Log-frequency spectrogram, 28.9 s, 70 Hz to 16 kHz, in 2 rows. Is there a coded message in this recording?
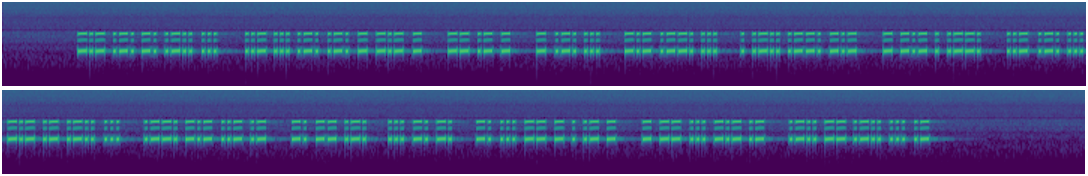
Yes: Morse code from 0.9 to 26.9 s, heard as a keyed tone, hand-sent with a paddle, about 30 wpm, 690 Hz. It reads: KRNLS USRRTKT MAT TRS KPS ELPK TKEP URSKALS PKUA NMR SNN NSMTEAT TMSKA LMLSA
